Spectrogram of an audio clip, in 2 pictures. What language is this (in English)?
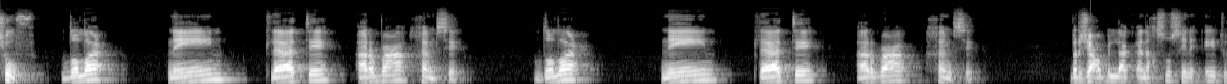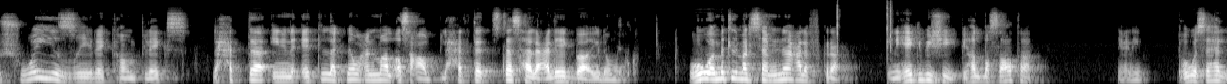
Arabic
